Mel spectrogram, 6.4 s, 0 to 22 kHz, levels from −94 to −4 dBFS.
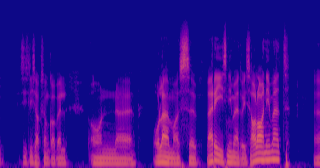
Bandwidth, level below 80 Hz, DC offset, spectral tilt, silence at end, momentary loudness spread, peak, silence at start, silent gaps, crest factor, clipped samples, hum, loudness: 13.5 kHz; -60 dBFS; under 0.1%; -4.5 dB/octave; 0 s; 15 LU; -26 dBFS; 0 s; none; 20 dB; under 0.1%; none; -46 LUFS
